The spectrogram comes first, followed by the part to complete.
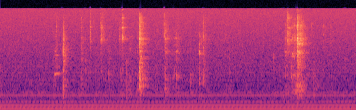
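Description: Guitar amp idling with a steady mains hum and hiss, with a scattered run of light clicks and knocks as an electric guitar is lifted off its stand and its cable moves. The two loudest knocks come just under two seconds in and near the end.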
